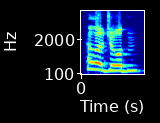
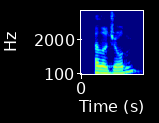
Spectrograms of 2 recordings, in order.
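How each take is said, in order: First: Higher, louder sing-song hello; excited greeting. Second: Said in the usual way. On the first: Real, not acted. Streamer greets Jordan again, brighter and louder. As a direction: greet him like a big welcome.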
